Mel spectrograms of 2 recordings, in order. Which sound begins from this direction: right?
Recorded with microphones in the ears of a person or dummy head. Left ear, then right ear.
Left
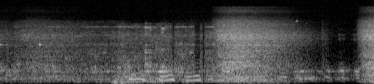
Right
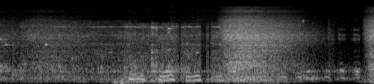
Laughter, at 1.3 s.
